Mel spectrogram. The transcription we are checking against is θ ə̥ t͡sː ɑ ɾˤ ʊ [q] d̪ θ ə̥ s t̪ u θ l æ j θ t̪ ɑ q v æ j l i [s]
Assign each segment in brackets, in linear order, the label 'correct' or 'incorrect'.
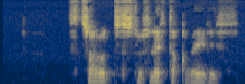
incorrect: none, incorrect: θ

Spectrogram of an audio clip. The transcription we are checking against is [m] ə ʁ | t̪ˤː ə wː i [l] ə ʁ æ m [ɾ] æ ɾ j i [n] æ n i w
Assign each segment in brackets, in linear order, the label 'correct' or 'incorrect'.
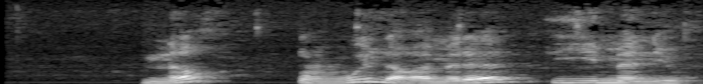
incorrect: n, correct, correct, incorrect: m

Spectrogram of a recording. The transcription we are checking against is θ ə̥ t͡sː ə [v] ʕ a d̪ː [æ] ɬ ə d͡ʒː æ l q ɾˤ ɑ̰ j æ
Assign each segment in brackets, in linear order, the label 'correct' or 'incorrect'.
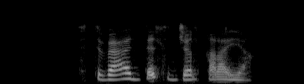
correct, correct

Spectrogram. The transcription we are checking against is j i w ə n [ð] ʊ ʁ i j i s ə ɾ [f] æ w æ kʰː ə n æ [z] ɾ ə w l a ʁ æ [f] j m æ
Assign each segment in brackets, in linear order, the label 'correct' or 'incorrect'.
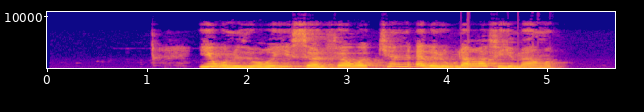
correct, correct, incorrect: ð, correct

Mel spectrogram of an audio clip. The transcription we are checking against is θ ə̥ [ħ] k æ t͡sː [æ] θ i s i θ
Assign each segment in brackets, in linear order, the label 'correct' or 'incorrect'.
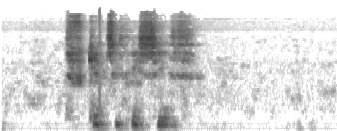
incorrect: f, incorrect: i

